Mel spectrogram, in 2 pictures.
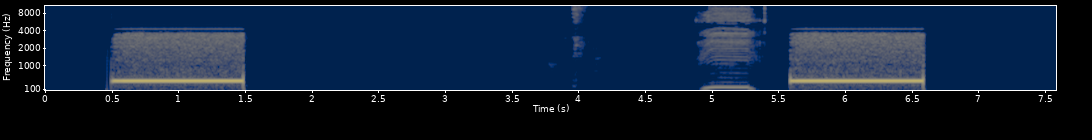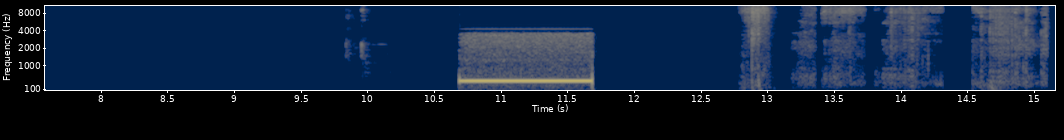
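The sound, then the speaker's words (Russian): A telephone ringback tone plays while a caller dials someone. Three steady, mid-pitched tones sound, each about a second long, separated by several seconds of silence. A brief click falls between the first two, and faint scraping noises follow at the end. “Сейчас еще раз наберу.”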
